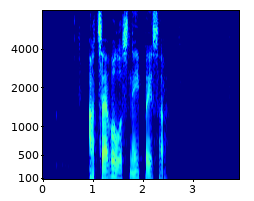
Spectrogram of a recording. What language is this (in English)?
Ukrainian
